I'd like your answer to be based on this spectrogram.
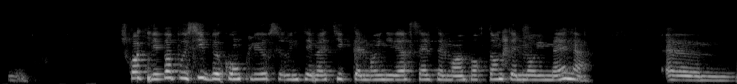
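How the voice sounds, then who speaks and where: A woman with a somewhat high, mellow voice moderates a live author talk and stalls on fillers as she gathers her words. Her audio sounds roomy and dull, as if she is recorded in an echoing room through a lo-fi stream. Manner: hesitant, many fillers while finding words. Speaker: event moderator. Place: room in Thessaloniki.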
